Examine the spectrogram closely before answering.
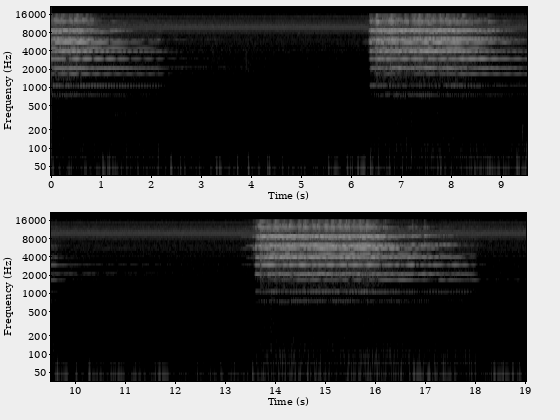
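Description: Altar bells ring out brightly three times, each ring slowly fading away in a reverberant room.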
